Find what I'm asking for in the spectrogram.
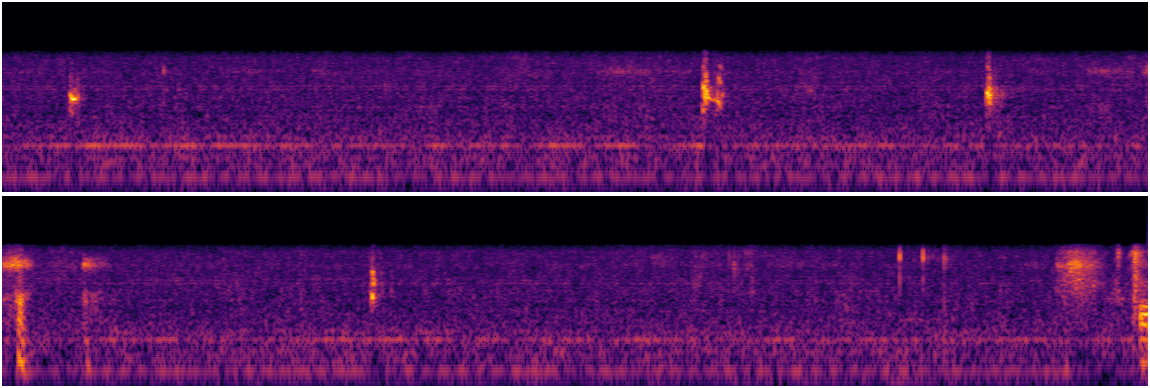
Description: Hiccups is a result of over stimulation.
